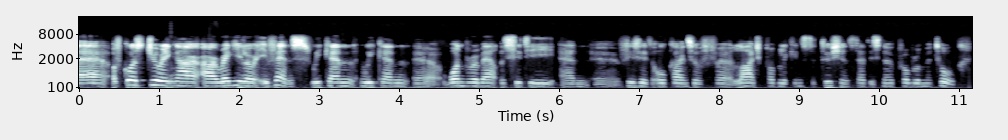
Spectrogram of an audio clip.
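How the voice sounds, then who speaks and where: A woman with a Dutch accent speaks at a moderate pace, with hardly any pauses. Her loudness swings widely. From Netherlands, Maastricht. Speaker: podcast co-host, local tour guide. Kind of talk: casual conversational podcast. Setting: recording from home, remote. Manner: halting, many fillers and restarts.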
